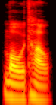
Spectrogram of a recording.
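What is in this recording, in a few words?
Cantonese "無頭"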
